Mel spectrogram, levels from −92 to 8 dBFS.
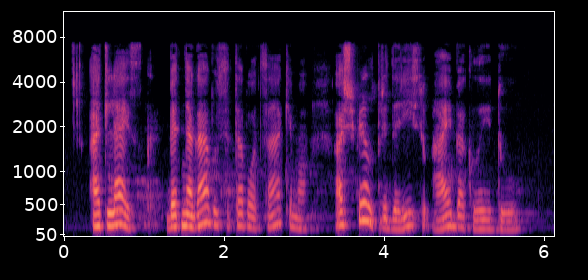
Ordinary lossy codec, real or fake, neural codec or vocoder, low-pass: MP3, 64 kbps; real; none; 7.2 kHz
